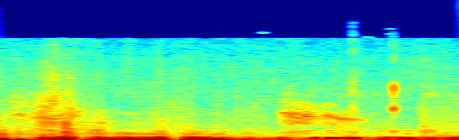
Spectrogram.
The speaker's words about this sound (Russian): Кстати, интересно, а слышно, как мурчит мой котик?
